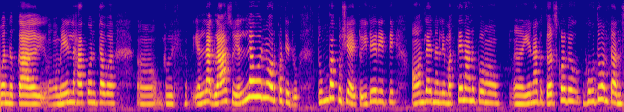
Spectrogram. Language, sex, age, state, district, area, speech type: Kannada, female, 60+, Karnataka, Shimoga, rural, spontaneous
